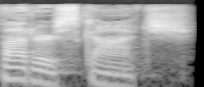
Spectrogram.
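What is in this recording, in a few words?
"butterscotch", US English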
